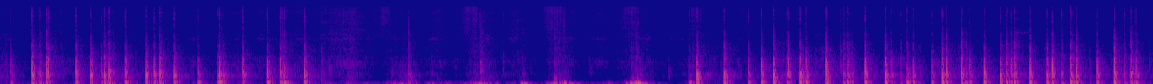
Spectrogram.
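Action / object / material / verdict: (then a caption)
tap / cardboard box / cardboard / none. A hollow, medium-size white printed cardboard box, held in both hands in front of the microphone, is tapped rapidly with fingertips and nails, producing around thirty dull, hollow knocks with a boomy low end and a boxy ring. The taps ease into a softer, scratchier stretch in the middle, then return to fast, even drumming until the end.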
